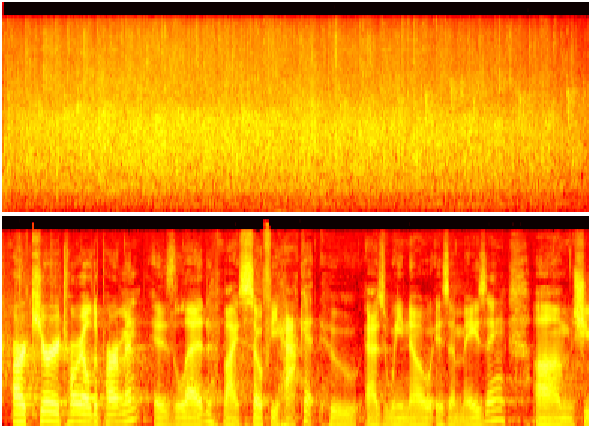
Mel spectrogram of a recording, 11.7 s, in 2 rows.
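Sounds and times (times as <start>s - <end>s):
lecture audience applause: 0.0s - 6.1s
speech: 6.0s - 11.7s.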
